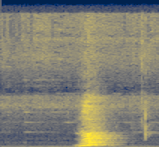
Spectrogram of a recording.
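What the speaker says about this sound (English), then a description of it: "I got barking dogs." A single short dog bark, fairly close and clear, rises out of quiet room hum and fades quickly.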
